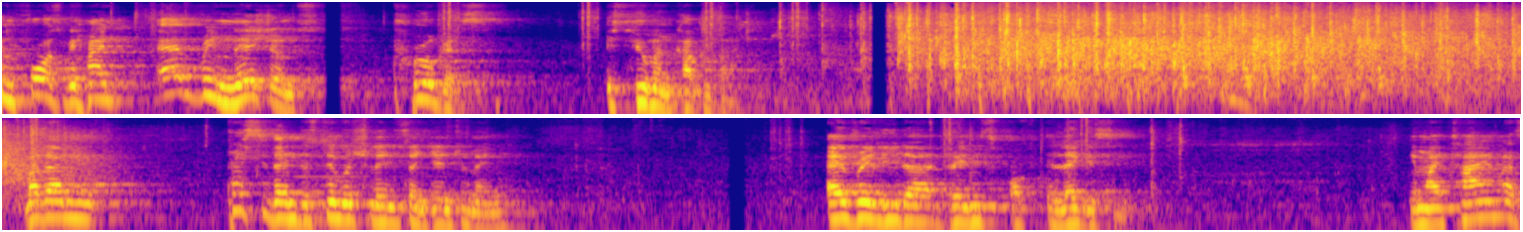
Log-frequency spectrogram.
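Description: A man speaks through a microphone and loudspeakers in a large echoing hall.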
